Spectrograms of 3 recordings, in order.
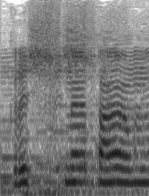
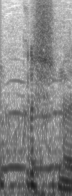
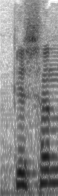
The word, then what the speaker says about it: कृष्ण: बंधुओं, मेरा ऐसा एनालाइज है कि कृष्ण शब्द का उच्चारण अधिकतर लोग अशुद्ध करते हैं। लोग या तो किशन बोलते हैं या कृष्ण बोलते हैं, मतलब जो भी बोलते हैं।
